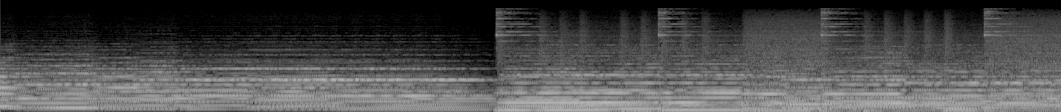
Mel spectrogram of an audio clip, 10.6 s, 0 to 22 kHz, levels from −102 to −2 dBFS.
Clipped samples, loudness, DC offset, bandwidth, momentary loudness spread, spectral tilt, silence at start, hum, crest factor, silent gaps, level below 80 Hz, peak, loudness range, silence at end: under 0.1%; -35 LUFS; under 0.1%; 16 kHz; 5 LU; -6.5 dB/octave; 0 s; none; 14 dB; none; -48 dBFS; -20 dBFS; 3 LU; 0 s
